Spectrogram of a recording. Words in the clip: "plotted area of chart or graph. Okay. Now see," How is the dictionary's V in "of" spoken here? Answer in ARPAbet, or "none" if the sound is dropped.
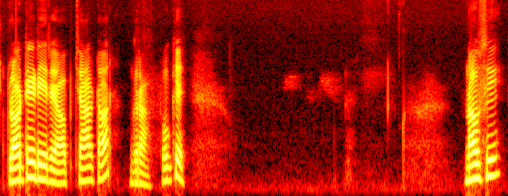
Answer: P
